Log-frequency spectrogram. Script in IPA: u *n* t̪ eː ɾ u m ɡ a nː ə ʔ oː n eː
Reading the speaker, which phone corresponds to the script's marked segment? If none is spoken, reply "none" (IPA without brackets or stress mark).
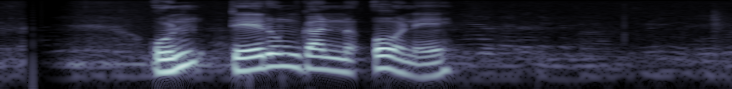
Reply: n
